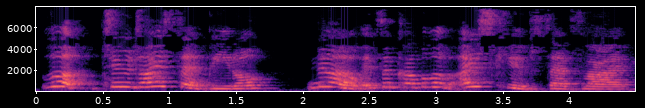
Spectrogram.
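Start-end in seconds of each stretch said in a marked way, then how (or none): 0.1-1.1 Beetle voice. Acted. 2.0-3.8 Fly voice. Acted.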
